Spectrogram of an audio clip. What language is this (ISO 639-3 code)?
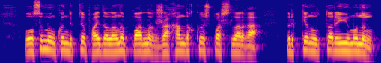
kaz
